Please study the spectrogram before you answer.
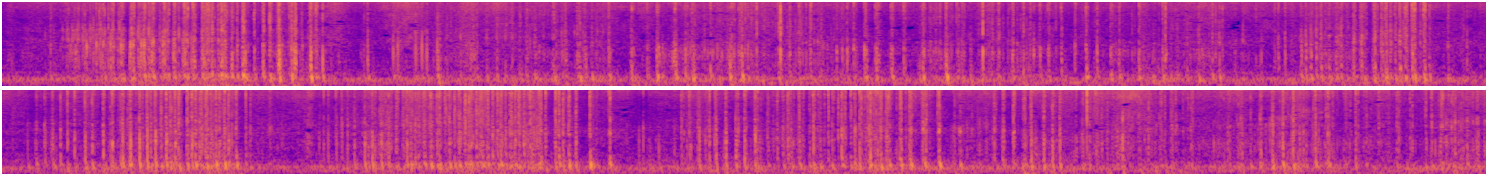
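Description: Long nails grip, pinch and scratch the black leather of a purse near the seam, making a continuous dense crackle of squeaky, scratchy friction with a low rumbling body. The texture holds steady for the whole clip, with brief dips and louder bursts as the grip shifts.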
